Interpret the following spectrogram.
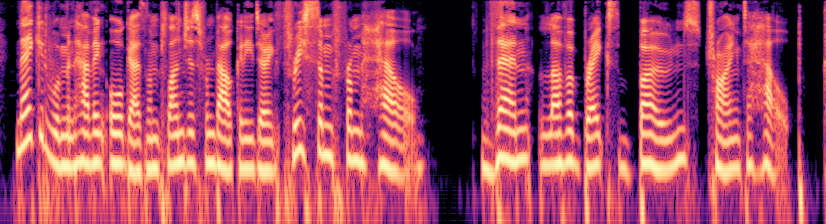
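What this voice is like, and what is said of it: Put-on English accent. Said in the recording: “I'm gonna do it in an English accent.”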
